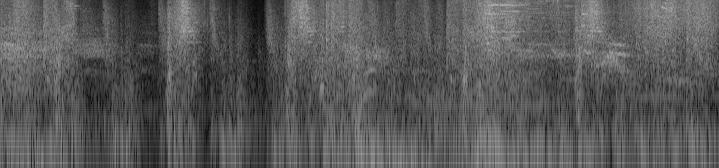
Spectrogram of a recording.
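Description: Game spell effects burst and crackle during a fight.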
